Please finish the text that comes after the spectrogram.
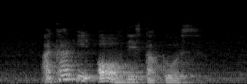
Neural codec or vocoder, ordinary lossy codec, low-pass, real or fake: vocoder, 24 kHz, 100 mel bands, Vocos; none; 7.2 kHz; fake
